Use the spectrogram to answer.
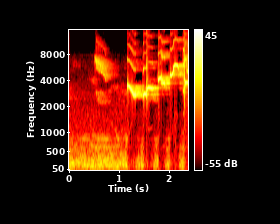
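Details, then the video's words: Oriental magpie-robin singing a morning lure song intended to trigger replies from other magpie-robins: after a second of low hiss with a faint note, a loud burst of sliding whistles and sharp rising notes begins. "pancingan suara kacer pagi hari"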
